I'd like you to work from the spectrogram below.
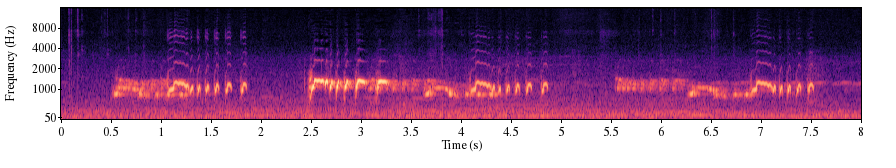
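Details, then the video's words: Male and female local zebra doves answering each other; a series of rolling, stuttered coo phrases, each ending in rapid pulses, repeated about every one to two seconds. "Suara perkutut lokal saling sahut."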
